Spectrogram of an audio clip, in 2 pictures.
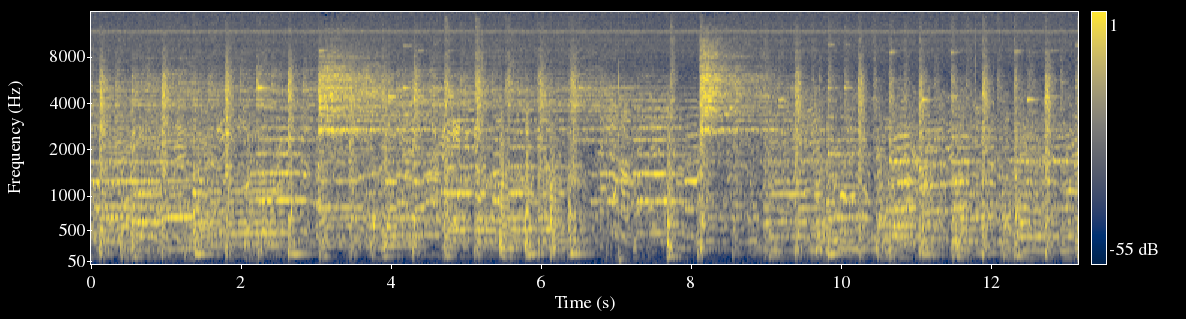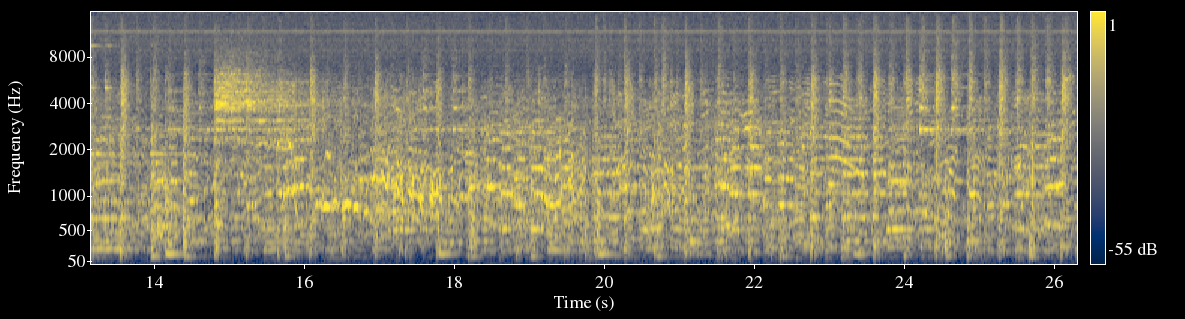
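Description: Band music with brass instruments playing with a steady beat, with a few short crashes of hiss about 3, 8 and 15 seconds in.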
